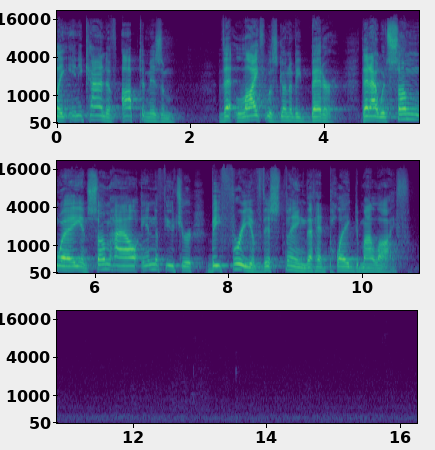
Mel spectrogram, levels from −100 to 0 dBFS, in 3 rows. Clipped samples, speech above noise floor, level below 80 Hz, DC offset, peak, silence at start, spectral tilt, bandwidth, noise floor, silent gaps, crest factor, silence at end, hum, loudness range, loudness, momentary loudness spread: under 0.1%; 44 dB; -74 dBFS; under 0.1%; -10 dBFS; 0 s; -3.5 dB/octave; 17.5 kHz; -77 dBFS; none; 24 dB; 5.6 s; none; 9 LU; -33 LUFS; 12 LU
